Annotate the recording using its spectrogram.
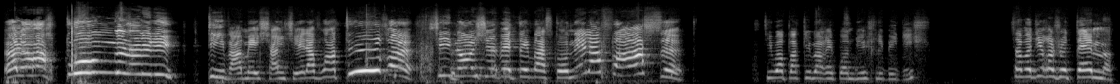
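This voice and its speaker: A woman's voice: high voice, moderate pace, distant mic, heavy background noise, natural voice. A woman playing a muddled, brash traveler in a comedy sketch, rambling on and repeating herself. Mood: boastful. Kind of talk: amateur comedy sketch acting.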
